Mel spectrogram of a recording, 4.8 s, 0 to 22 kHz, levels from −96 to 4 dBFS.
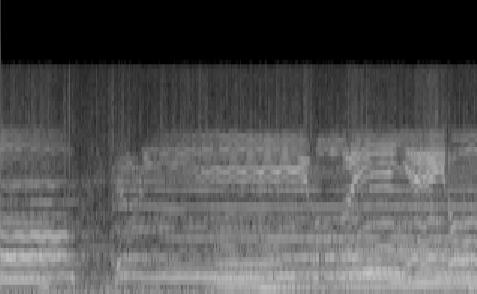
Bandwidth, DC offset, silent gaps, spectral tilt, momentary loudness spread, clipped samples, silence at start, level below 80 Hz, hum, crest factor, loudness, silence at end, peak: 9 kHz; under 0.1%; none; -7 dB/octave; 12 LU; under 0.1%; 0 s; -44 dBFS; none; 16 dB; -27 LUFS; 0 s; -12 dBFS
